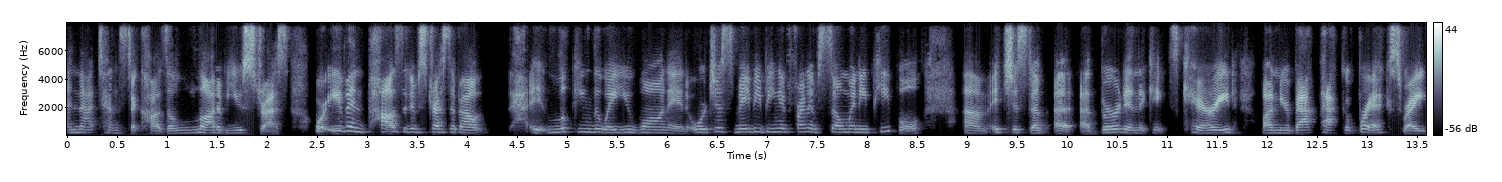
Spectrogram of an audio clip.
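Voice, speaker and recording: An animated tone in an American accent, at a moderate pace, with ordinary pitch variation. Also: woman, fairly high pitch for a woman. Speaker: counselor and trauma therapist. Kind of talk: webinar presentation.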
